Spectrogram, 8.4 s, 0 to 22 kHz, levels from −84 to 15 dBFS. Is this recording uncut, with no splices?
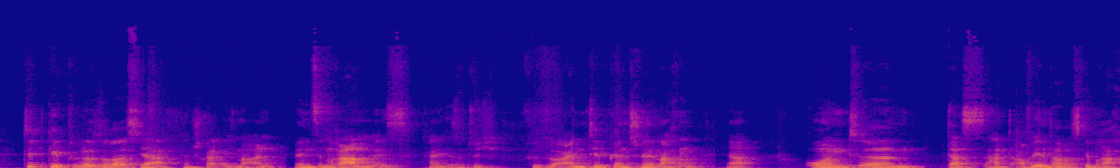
no; 3 cuts; at 2.1 s, 5.4 s, 6.9 s

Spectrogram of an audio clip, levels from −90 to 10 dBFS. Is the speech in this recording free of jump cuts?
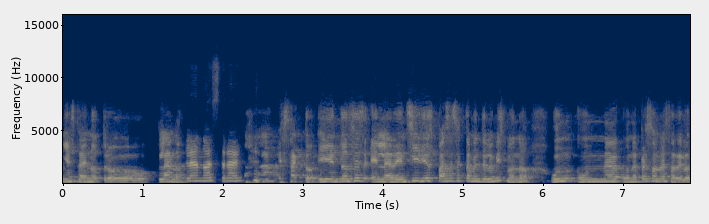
yes; 0 cuts

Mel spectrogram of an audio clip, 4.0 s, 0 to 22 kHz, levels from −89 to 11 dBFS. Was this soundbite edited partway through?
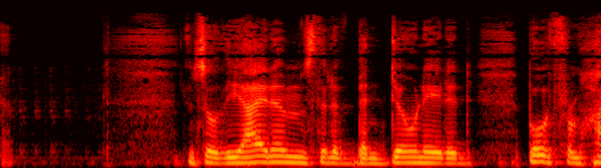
yes; 1 cut; at 1.2 s

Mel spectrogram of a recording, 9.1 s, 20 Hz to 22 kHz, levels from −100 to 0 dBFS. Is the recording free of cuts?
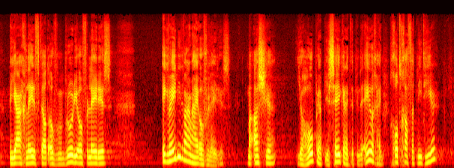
no; 2 cuts; at 4.7 s, 7.6 s

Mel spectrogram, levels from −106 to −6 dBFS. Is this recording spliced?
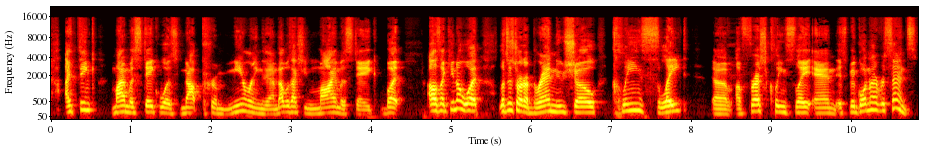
no; 0 cuts

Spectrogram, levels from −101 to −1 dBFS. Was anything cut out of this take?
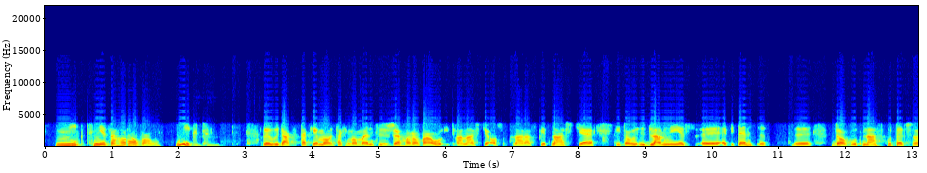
yes; 2 cuts; at 3.2 s, 8.5 s

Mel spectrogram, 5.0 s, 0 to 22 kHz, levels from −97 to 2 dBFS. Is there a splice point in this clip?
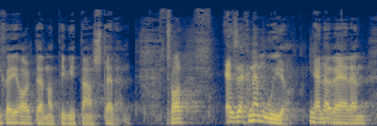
yes; 2 cuts; at 2.2 s, 4.1 s

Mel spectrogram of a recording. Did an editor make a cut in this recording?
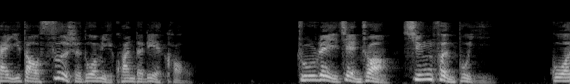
no; 0 cuts

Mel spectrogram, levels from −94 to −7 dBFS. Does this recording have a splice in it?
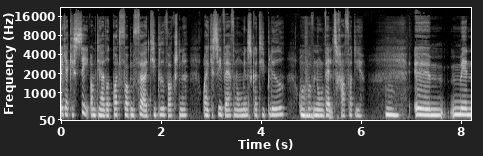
no; 0 cuts

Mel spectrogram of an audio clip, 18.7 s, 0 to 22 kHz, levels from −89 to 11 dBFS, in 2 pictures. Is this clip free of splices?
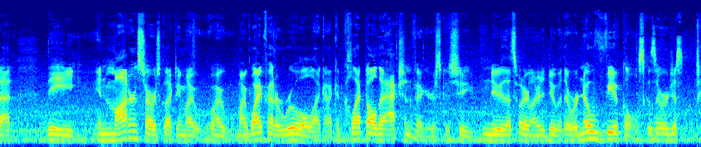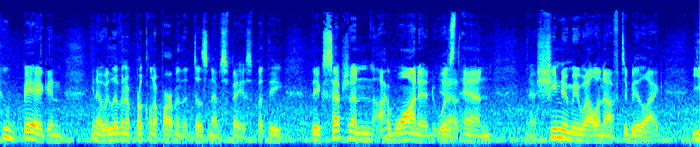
no; 2 cuts; at 7.0 s, 15.5 s

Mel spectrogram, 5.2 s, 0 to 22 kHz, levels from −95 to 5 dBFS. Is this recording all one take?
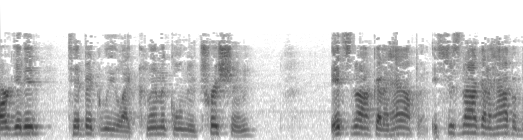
yes; 0 cuts

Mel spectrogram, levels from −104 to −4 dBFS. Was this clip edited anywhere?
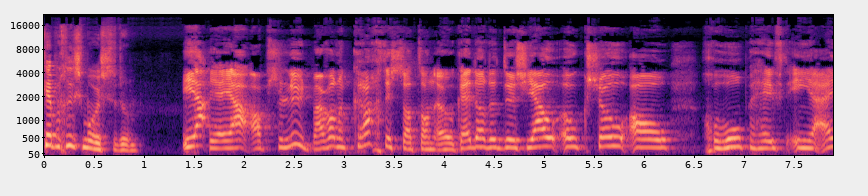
yes; 1 cut; at 1.7 s

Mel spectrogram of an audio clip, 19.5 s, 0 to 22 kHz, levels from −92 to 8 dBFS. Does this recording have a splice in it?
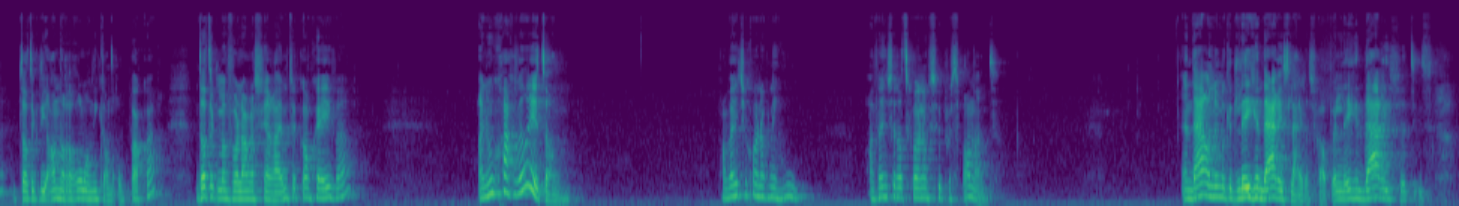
yes; 1 cut; at 9.4 s

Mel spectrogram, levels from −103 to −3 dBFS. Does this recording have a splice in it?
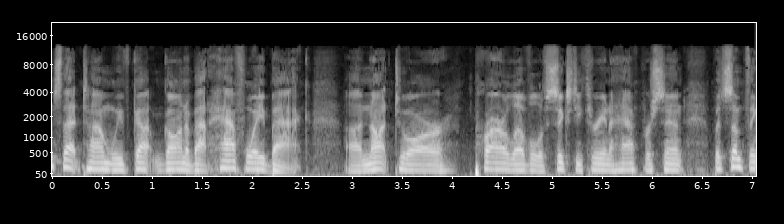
yes; 1 cut; at 1.0 s

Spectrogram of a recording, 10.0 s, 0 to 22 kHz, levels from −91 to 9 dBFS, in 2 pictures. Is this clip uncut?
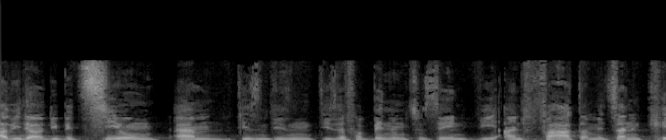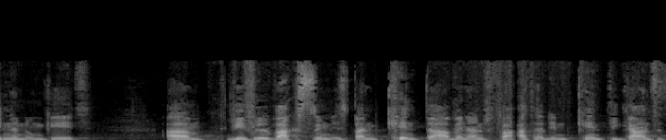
no; 1 cut; at 6.7 s

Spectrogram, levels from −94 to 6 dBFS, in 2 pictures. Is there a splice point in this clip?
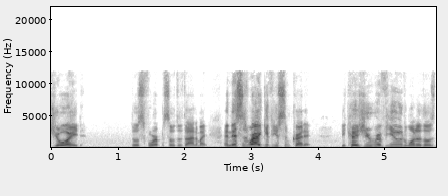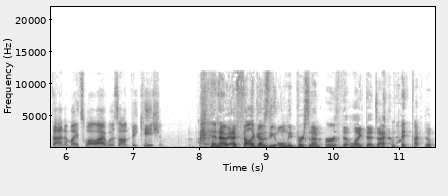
no; 0 cuts

